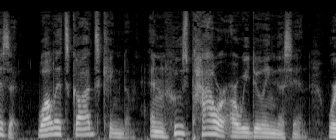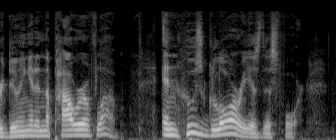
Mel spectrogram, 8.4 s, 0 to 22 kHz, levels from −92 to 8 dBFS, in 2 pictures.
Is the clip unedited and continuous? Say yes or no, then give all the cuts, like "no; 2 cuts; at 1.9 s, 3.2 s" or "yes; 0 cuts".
no; 1 cut; at 1.8 s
